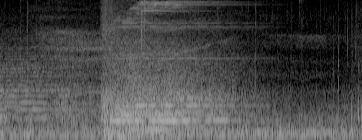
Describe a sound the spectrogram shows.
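A magic spell bursts with a bright, ringing whoosh.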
